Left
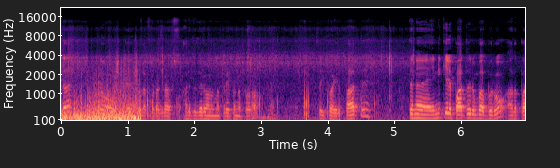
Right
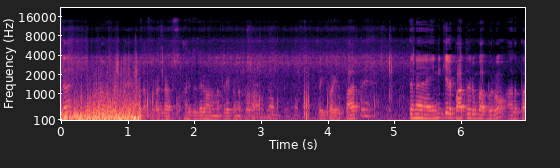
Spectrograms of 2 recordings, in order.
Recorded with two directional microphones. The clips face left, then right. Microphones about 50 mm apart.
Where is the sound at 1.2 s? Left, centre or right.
Centre.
